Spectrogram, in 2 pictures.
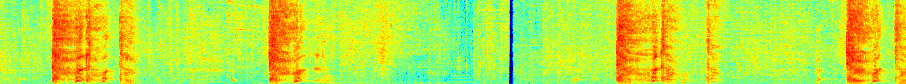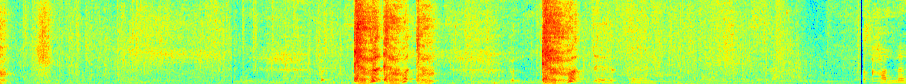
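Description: About six bouts of coughing, each a quick series of two or three coughs, over soft background music.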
